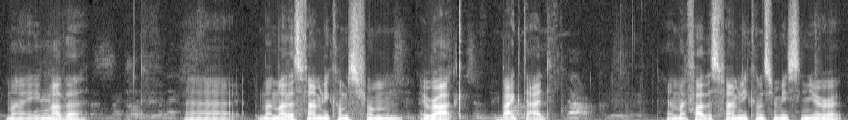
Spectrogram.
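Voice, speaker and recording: A man giving hesitant interview answers, halting and restarting his words. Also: medium pitch, flat delivery, fairly bright tone.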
